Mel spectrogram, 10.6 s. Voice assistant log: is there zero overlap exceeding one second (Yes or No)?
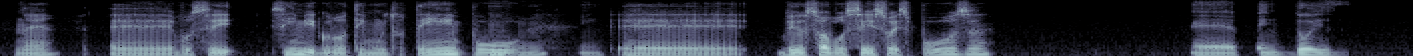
Yes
